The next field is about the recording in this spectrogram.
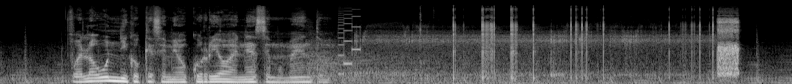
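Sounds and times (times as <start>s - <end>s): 
speech: 0.6s - 3.8s
harsh static hissing from a radio: 3.4s - 7.4s.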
